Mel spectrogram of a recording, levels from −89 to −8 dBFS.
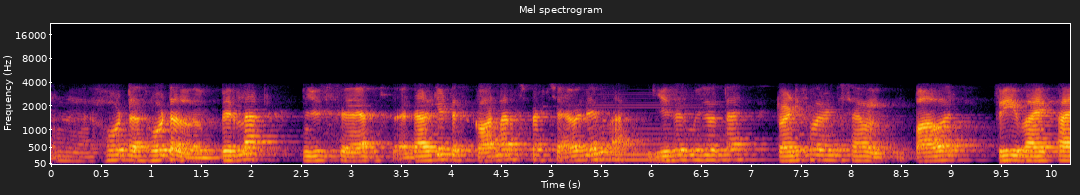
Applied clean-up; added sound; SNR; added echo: none; Bowed string instrument; 16 dB; reverberation time 0.8 s.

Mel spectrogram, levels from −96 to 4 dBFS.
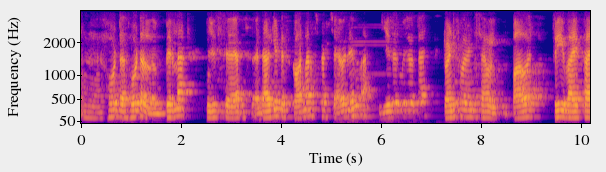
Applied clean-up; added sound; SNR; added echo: classical method WPE with log-MMSE.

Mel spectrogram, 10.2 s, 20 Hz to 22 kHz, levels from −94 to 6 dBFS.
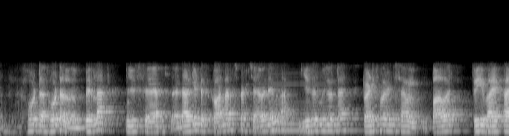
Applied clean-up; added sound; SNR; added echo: neural separator model SepFormer DNS4.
